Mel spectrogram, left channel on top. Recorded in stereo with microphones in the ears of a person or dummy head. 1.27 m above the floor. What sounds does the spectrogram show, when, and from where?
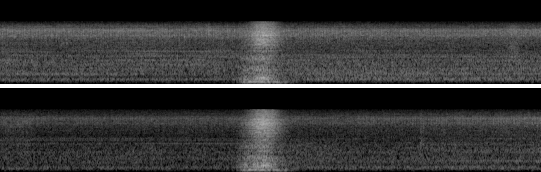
2.4 s a whoosh: centre (ahead or behind), 3.5 m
